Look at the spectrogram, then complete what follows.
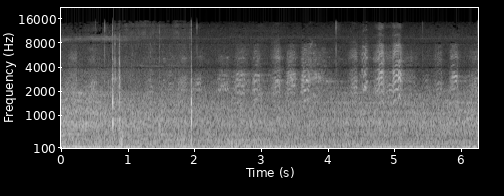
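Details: Wild conures visiting Pasadena in Southern California: a rapid string of harsh, raspy screeches in the middle of the recording, two sharp clicks earlier, all over a steady low traffic hum.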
